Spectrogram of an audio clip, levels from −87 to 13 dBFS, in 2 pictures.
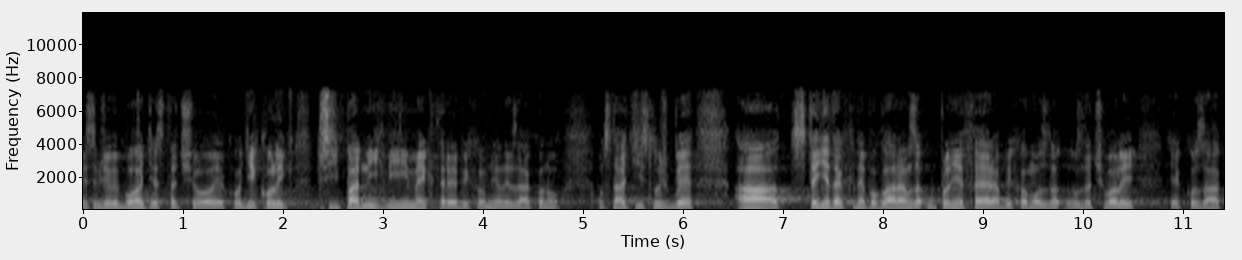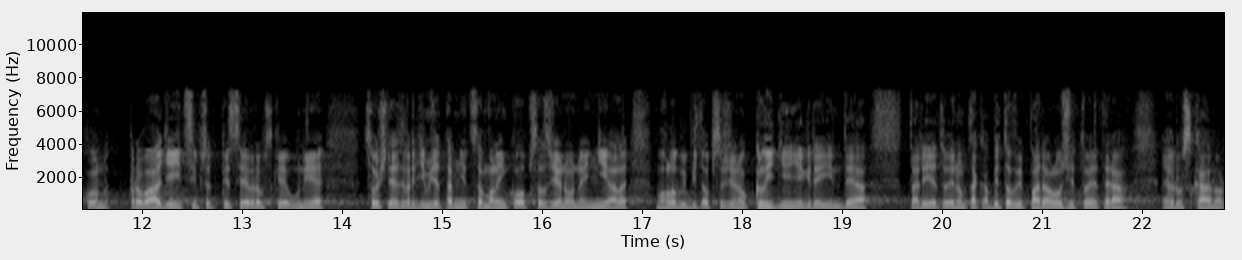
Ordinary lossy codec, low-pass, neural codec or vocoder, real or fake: MP3, 48 kbps; 7.2 kHz; none; real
